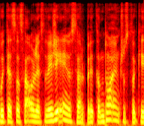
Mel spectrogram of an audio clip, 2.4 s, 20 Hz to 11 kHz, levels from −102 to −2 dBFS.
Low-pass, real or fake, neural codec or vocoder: 9.9 kHz; fake; autoencoder, 22.05 kHz, a latent of 192 numbers a frame, VITS, trained on many speakers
